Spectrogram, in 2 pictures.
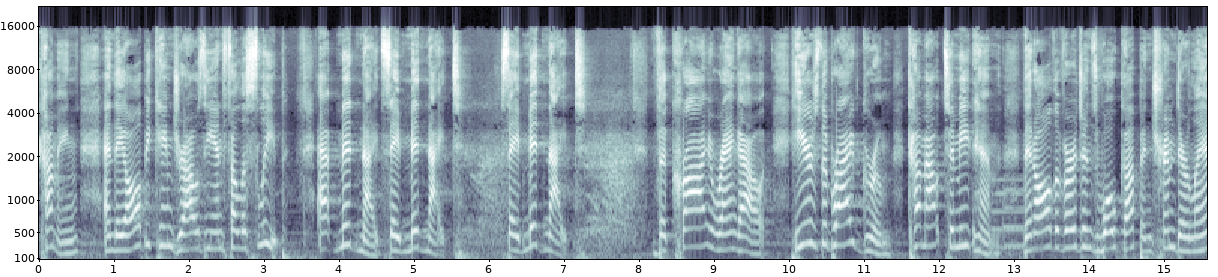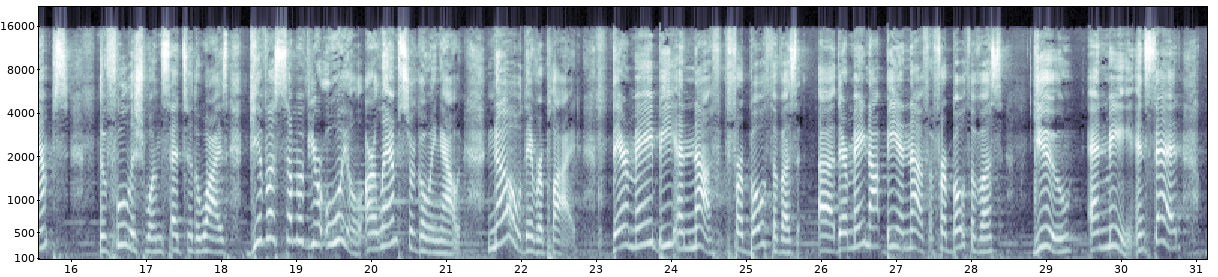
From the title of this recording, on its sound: LIVE in Hobbs, New Mexico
